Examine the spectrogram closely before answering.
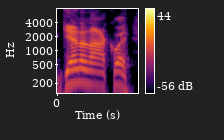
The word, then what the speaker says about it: Gananoque: Yeah, there's nothing in Florida pronounced that way. Gananoque, that's where he's based.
